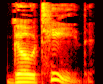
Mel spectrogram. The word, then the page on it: goateed: British English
